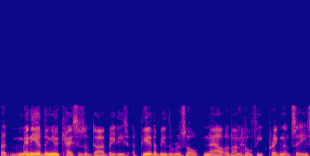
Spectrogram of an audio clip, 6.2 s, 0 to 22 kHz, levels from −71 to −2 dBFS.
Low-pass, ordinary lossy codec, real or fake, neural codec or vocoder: 7.2 kHz; MP3, 48 kbps; fake; codec, 16 kHz in and 24 kHz out, 2.2 kbps, FireRedTTS-2 codec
